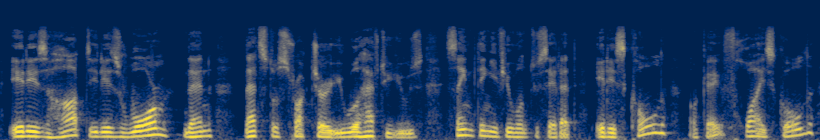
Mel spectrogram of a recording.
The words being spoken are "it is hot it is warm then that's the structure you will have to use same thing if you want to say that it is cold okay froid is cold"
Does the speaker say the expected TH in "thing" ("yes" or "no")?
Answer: yes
